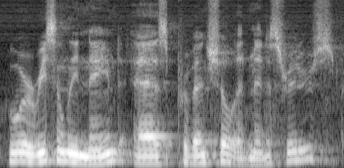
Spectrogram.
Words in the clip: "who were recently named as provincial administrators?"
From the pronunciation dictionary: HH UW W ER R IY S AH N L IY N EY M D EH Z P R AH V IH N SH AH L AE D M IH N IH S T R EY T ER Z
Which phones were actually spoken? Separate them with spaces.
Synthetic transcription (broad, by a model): HH UW W ER R IY S AH N L IY N EY M D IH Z P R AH V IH N SH L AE D M IH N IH S T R EY T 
